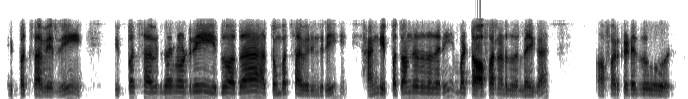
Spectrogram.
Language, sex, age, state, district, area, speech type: Kannada, male, 18-30, Karnataka, Bidar, urban, conversation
